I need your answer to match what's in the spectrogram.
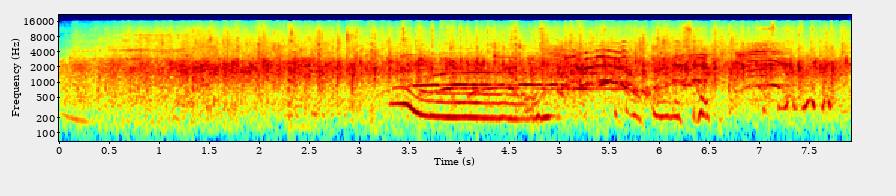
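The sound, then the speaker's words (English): Sustained crowd applause at Soul City Church, welcoming Sarah Bessey, fills the whole clip: a dense, steady wash of clapping with cheers and whoops rising over it partway through. “Can y'all just start clapping and letting her know how much we love her and how glad we are that she's here?”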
